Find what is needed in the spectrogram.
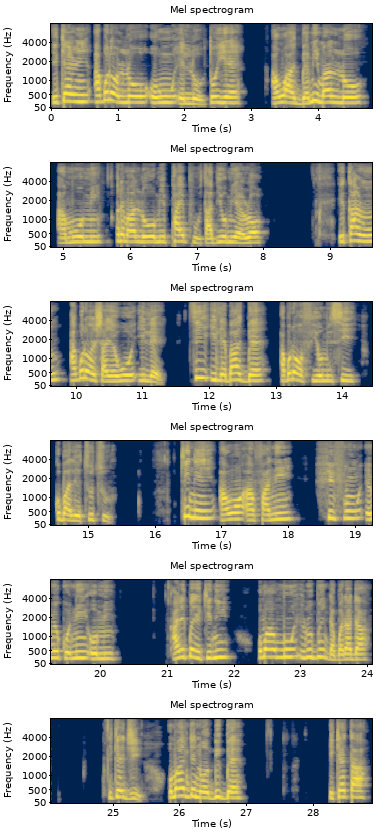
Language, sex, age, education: Yoruba, male, 30-45, tertiary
